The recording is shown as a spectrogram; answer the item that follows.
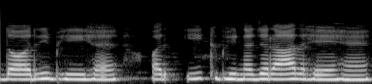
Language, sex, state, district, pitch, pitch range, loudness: Hindi, female, Jharkhand, Garhwa, 240 Hz, 230-250 Hz, -12 LUFS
